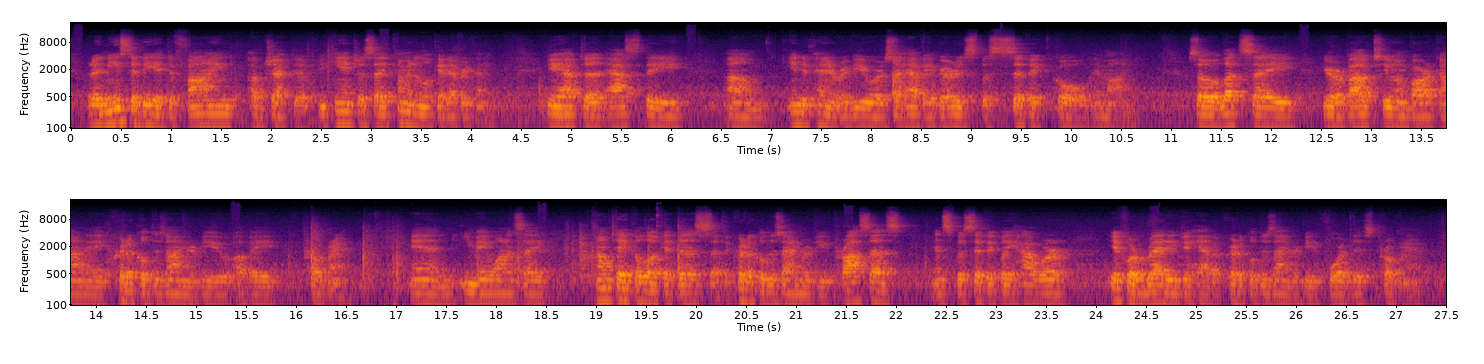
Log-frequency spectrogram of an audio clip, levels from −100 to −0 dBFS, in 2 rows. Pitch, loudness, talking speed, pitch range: 95 Hz, -31 LUFS, 180 wpm, 90-100 Hz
